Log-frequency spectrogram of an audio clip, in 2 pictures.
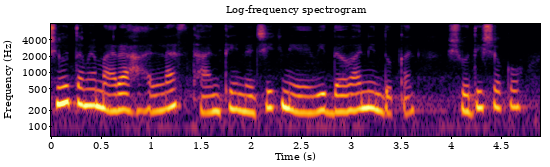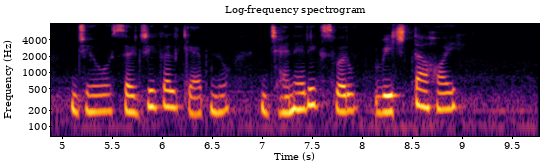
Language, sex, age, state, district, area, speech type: Gujarati, female, 18-30, Gujarat, Surat, rural, read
